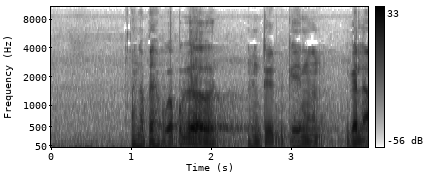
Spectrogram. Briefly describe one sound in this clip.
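A middle-aged man reads aloud calmly into a nearby microphone.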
